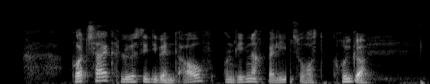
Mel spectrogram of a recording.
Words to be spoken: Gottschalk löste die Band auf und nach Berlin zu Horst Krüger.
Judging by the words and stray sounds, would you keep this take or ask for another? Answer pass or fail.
fail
